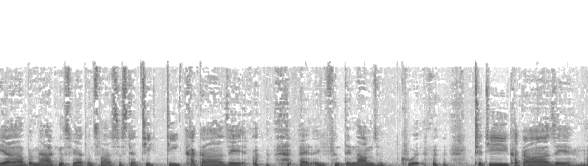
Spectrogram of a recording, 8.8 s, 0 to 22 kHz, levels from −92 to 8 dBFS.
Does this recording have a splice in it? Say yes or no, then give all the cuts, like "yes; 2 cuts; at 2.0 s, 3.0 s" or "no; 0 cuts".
no; 0 cuts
